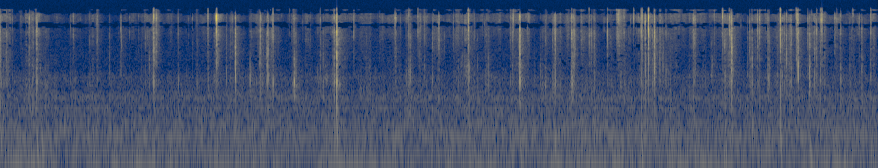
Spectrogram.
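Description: A small blue plastic infinity cube fidget toy is flipped and folded by hand, its segments clicking and fingernails tapping on it. Short, bright clicks and taps land at an irregular pace over a soft, steady low hum. The sounds are quiet and dry, with no ring after each click.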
